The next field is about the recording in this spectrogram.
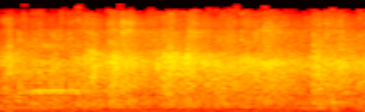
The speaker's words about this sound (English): I'm sure you are clapping for me today because my wife is here. Last week you were not clapping for me.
